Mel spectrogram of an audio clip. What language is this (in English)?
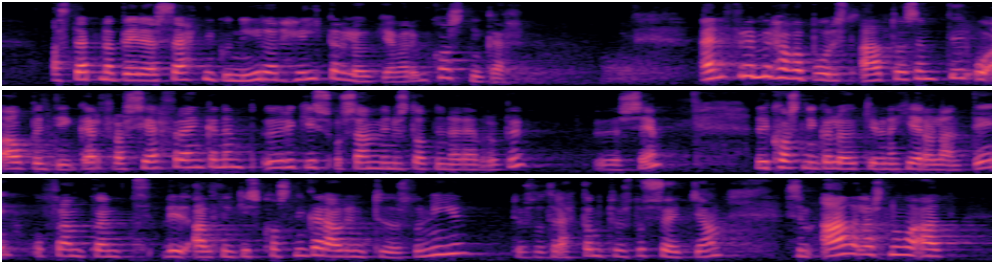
Icelandic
